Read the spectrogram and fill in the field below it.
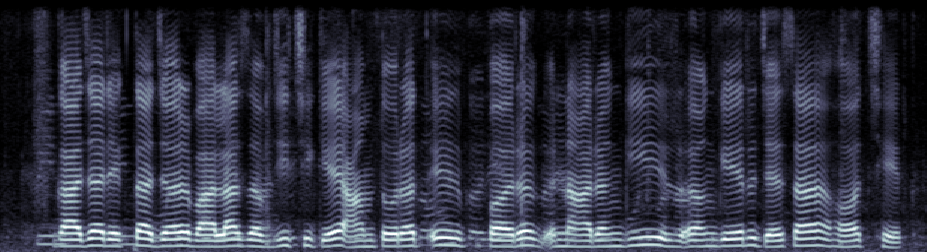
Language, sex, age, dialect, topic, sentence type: Magahi, female, 18-24, Northeastern/Surjapuri, agriculture, statement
